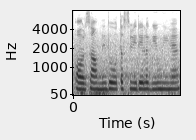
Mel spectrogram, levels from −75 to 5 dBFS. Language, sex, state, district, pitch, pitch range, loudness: Hindi, female, Punjab, Pathankot, 225 Hz, 225-230 Hz, -14 LUFS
